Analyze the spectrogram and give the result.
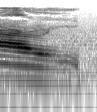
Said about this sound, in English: they were greeted by a big and ferocious cat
